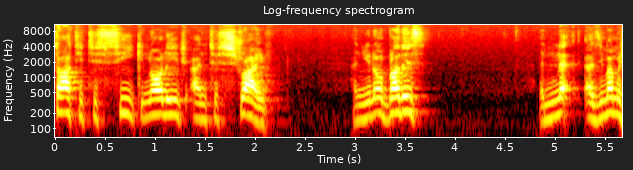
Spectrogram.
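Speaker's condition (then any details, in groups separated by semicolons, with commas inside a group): No condition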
